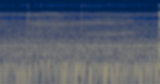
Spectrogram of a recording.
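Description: Faint, steady outdoor background noise with no distinct sound events.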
